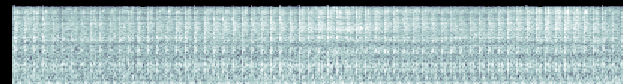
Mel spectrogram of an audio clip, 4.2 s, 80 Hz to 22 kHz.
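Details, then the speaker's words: 2005/2006 Maytag Neptune washer on maximum spin speed: fast spin with heavy low drone and loose pulsing beat about two or three a second; drum vibrating excessively and noisily. "guys this is quitting the washer is vibrating a lot noisy vibration you can hear that this you can hear that our washers vibrating okay"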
